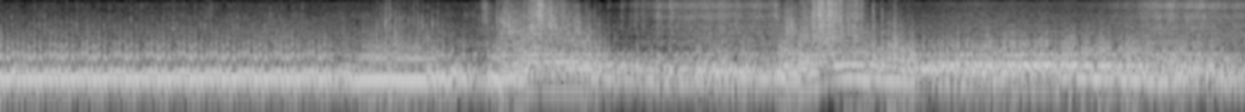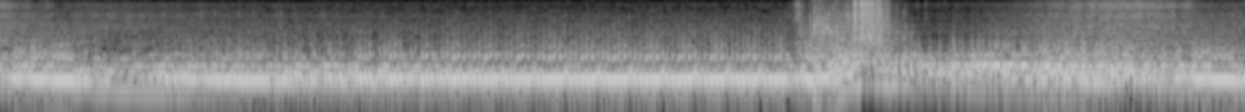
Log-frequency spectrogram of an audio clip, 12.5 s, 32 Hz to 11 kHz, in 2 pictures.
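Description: Volkswagen Golf R32's 3.2-litre VR6 engine idling loud and raw, its exhaust open straight out of the catalytic converters with no resonator or back box fitted. It is blipped in short revs about two to four seconds in and once more near the end.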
